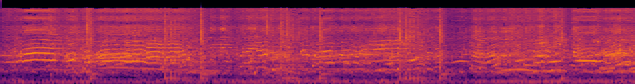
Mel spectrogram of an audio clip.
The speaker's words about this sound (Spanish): Esos llantos y lamentos que escuchan anuncian el fin del carnaval con ese ritual tan conocido del entierro de la sardina.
